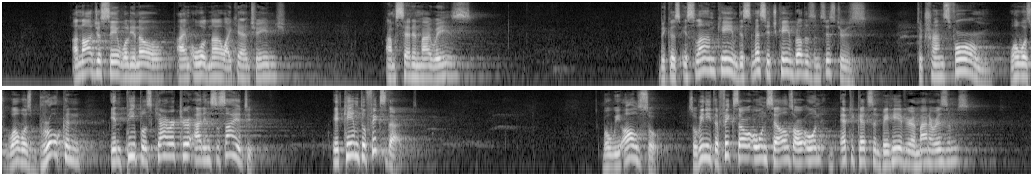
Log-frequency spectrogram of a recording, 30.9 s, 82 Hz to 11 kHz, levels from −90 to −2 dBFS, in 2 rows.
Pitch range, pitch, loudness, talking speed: 140-195 Hz, 165 Hz, -17 LUFS, 120 wpm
